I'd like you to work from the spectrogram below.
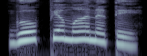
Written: ಗೋಪ್ಯಮಾನತೆ

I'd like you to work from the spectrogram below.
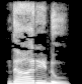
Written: ಧಾರಿಡು

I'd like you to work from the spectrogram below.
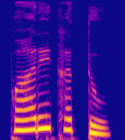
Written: ಪರಿಗತ

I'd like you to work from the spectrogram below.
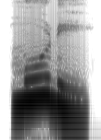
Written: ಮೋಟಿ

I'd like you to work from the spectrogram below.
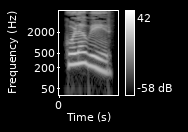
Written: ಕೊಳವೇರು

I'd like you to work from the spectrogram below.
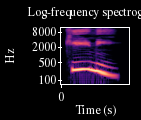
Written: ಕೀಣಿ

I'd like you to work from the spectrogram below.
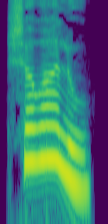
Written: ಶೈವಲಿ

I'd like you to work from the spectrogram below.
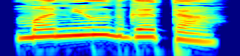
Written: ಮನ್ಯೂದ್ಗತ

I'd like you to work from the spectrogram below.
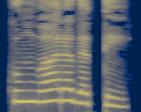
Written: ಕಂಬಾರಗಿತ್ತಿ

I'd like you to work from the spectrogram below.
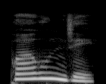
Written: ಪಾವುಂಜೆ

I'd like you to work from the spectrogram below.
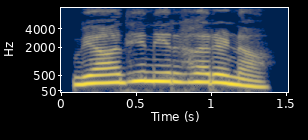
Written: ವ್ಯಾಧಿನಿರ್ಹರಣ

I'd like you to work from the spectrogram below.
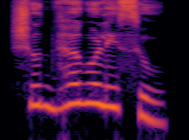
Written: ಶುದ್ಧಿಗೊಳಿಸು

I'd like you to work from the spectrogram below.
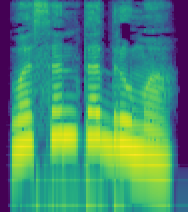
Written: ವಸಂತದ್ರುಮ

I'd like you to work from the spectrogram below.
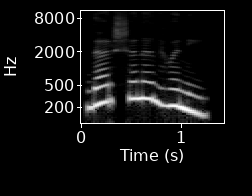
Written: ದರ್ಶನಧ್ವನಿ

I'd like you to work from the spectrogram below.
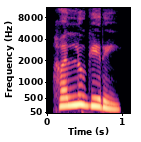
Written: ಹುಲ್ಲೆಕರು

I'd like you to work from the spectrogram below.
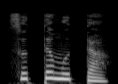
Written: ಸಿತಮತಿ

